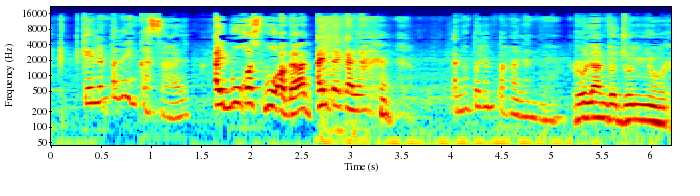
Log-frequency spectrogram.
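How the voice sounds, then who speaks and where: Sketch comic playing all parts. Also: female voice, a little high, big pitch swings, fairly quick, slight background noise. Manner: switches between many characters. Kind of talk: comedic sketch acting.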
